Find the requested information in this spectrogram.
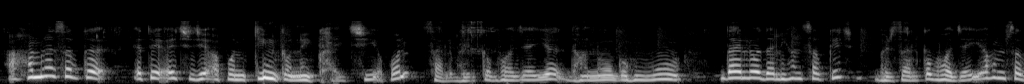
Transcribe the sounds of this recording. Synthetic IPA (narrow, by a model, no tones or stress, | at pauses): ahəmɾasəb̚ʱke | et̪eʔəjt͡ʃʰd͡ʒeʔəpənkinkənəjkʰajt͡ʃʰiə̰pənsalbʱəjɾkebʱɔd͡ʒaijəd̪ʱanoɡəɦumo | d̪ajlod̪aliɦənsəb̚kit͡ʃʰbʱəɾsalkebʱɔd͡ʒaijəɦəmsəb̚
